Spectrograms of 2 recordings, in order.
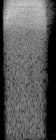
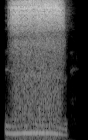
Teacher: Só que a diferença, s, não vibra o pescoço, z, vibra o pescoço.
